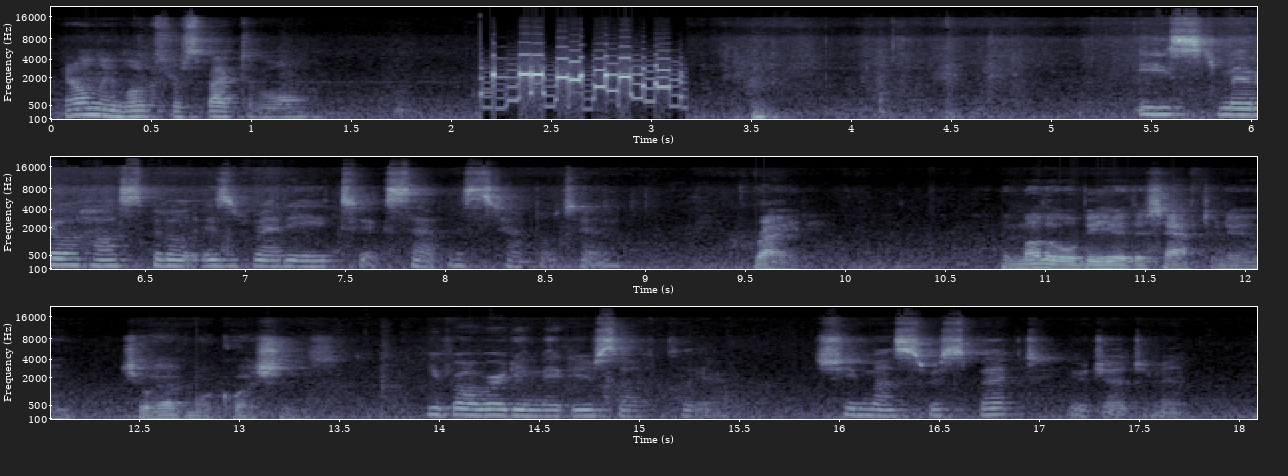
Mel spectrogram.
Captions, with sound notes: It only looks respectable. (computer chirps) - East Meadow Hospital is ready to accept Ms. Templeton. - Right, the mother will be here this afternoon. She'll have more questions. - You've already made yourself clear. She must respect your judgment.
